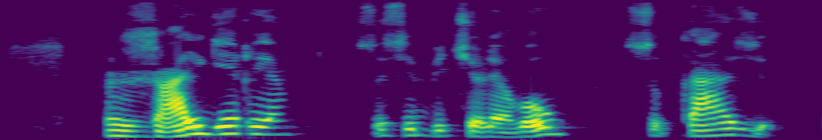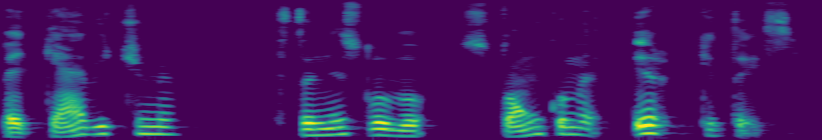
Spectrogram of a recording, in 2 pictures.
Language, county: Lithuanian, Vilnius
